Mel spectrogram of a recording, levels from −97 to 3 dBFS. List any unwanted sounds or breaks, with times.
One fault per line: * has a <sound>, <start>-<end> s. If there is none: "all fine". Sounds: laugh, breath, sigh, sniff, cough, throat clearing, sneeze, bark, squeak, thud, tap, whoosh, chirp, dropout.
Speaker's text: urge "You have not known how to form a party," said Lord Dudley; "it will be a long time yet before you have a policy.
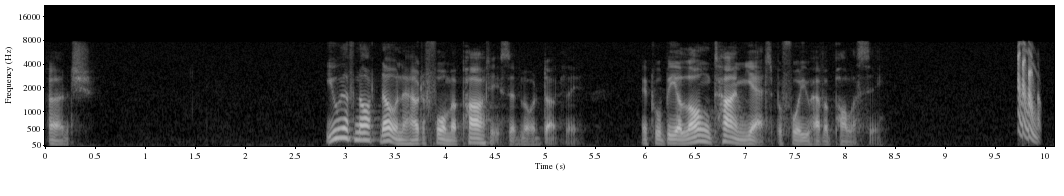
* has a chirp, 9.7-10.0 s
